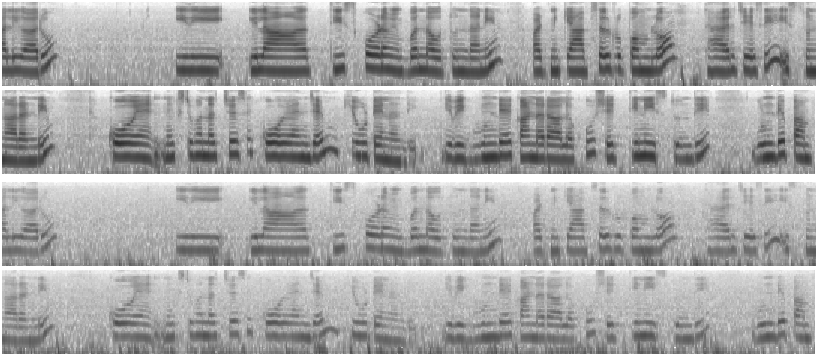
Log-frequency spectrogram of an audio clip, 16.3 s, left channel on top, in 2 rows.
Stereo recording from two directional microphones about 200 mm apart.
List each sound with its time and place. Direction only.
0.0 s a woman's voice: 45° left (ahead or behind)
1.7 s a woman's voice: 40° left (ahead or behind)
